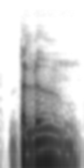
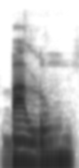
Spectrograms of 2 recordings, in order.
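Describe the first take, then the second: First: The first syllable has a short reduced schwa. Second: The first syllable has a full, clear vowel. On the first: The speaker calls it right. "o schwa está justamente nessa sílaba mais fraca" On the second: The speaker calls it wrong. "Eu não disse balloon"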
